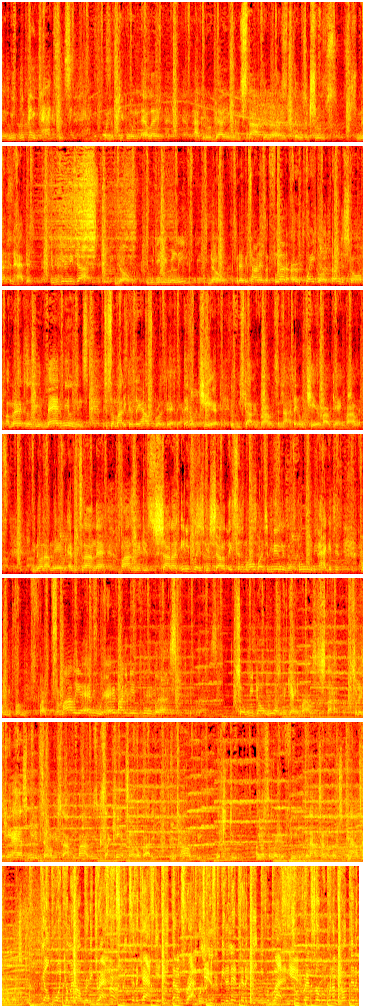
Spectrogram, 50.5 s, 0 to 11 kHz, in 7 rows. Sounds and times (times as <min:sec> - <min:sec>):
Music: 0:00.0 - 0:50.4.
